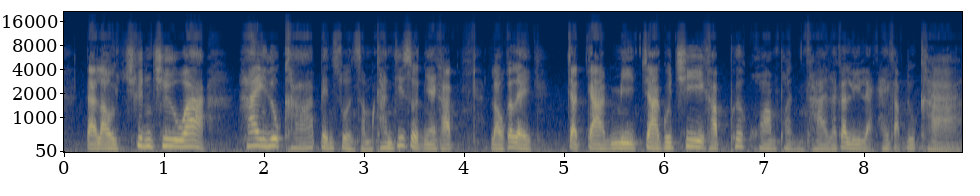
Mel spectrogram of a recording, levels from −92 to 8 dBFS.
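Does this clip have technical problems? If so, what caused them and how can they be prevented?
Yes. Throughout the speech the sound is plainly grainy and rough, with noisy band-filling rather than MP3's swirling spectral holes, and it still extends to about 20.2 kHz. This is likely Opus compression in music mode, which fits a low bitrate near 24 kbps. Encoding at a higher Opus bitrate prevents it.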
